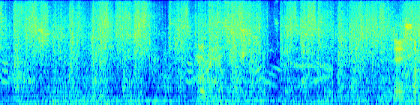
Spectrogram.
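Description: Weapons clash and clang in a busy battle.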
